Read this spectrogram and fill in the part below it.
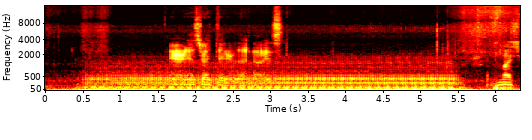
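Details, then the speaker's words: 2013 VW Sportwagen TDI, manual; low throbbing groan about four pulses a second from the left/driver's side engine compartment, rising as the clutch engages in first gear, louder when revved; source not pinned down: groan on clutch engagement. "Okay, the car's making some strange noises somewhere around the engine compartment on the left, or the driver's side. See if I can make it do it. And it usually is happening when I'm engaging the clutch and I'm coming out."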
